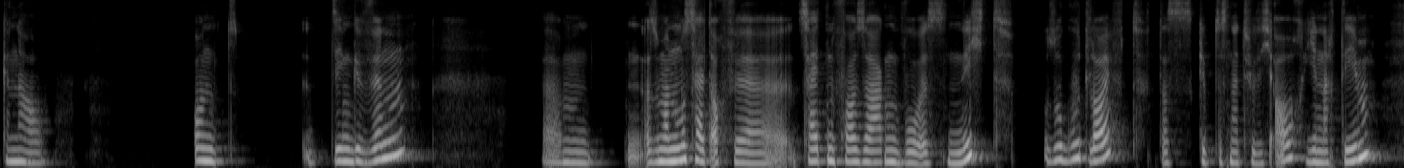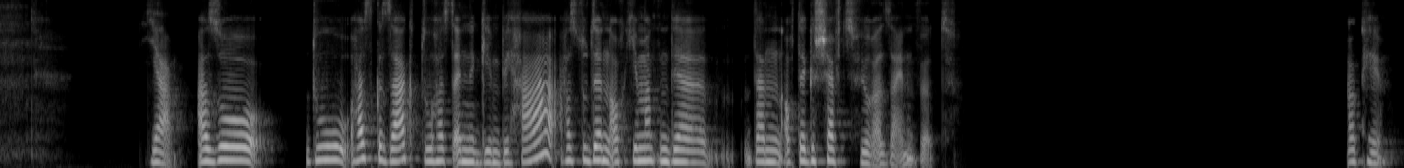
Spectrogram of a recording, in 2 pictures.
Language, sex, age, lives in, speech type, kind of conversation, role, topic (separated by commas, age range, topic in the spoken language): German, female, 35-39, Germany, conversation, advice, advisor, Wie kann ich ein großes Ziel in klare, realistische Etappen aufteilen, um erfolgreich zu sein?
